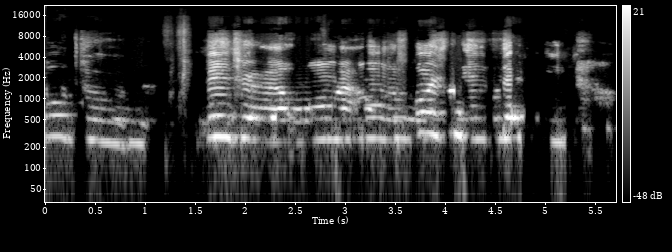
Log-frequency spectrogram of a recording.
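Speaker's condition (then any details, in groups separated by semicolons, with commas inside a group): Cerebral palsy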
